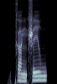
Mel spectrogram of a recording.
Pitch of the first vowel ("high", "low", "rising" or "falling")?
low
